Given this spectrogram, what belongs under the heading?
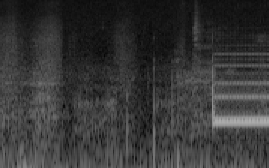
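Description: A phone call is dialed: faint, scattered handling taps are followed by a steady electronic tone that starts partway through and holds to the end, under a quiet room with no talking.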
